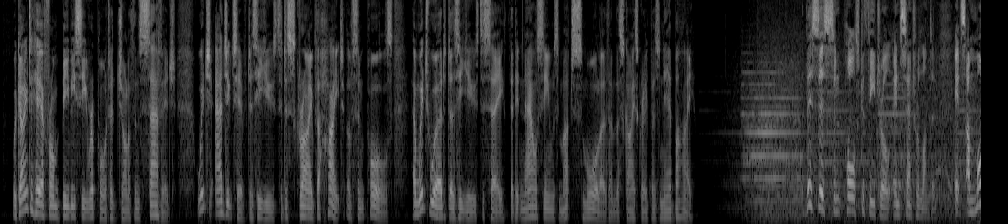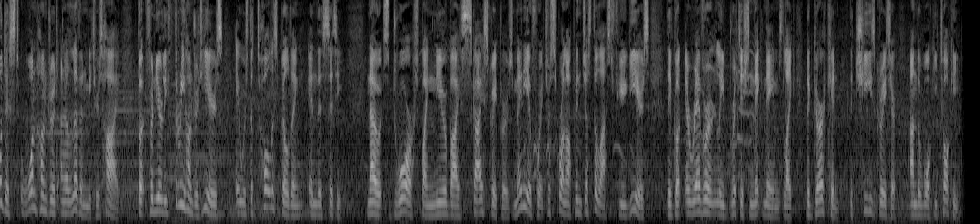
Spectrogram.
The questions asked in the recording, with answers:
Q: Which adjective does he use to describe the height of St.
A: He said it was a modest 111 metres high.

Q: And which word does he use to say that it now seems much smaller than the skyscrapers nearby?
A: And the other word we asked you to listen out for was dwarfed.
